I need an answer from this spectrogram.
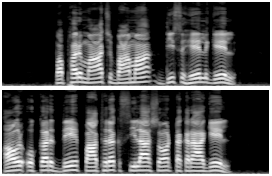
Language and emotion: Maithili, neutral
